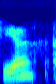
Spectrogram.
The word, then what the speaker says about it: sia: And when I came to Sia, technically in Scottish Gaelic it's pronounced Shia, but I go with Sia because there's no H in it.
